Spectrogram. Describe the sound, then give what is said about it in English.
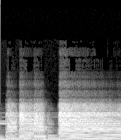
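Crunchy overdriven electric guitar chords ring out through a pedal on channel one, loud, with a brief choppy stutter before settling into a sustained, gritty strum. “quite crunchy. It's very crunchy.”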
